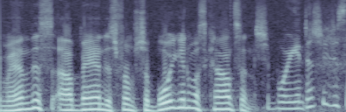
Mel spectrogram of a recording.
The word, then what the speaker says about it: Sheboygan: Sheboygan.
